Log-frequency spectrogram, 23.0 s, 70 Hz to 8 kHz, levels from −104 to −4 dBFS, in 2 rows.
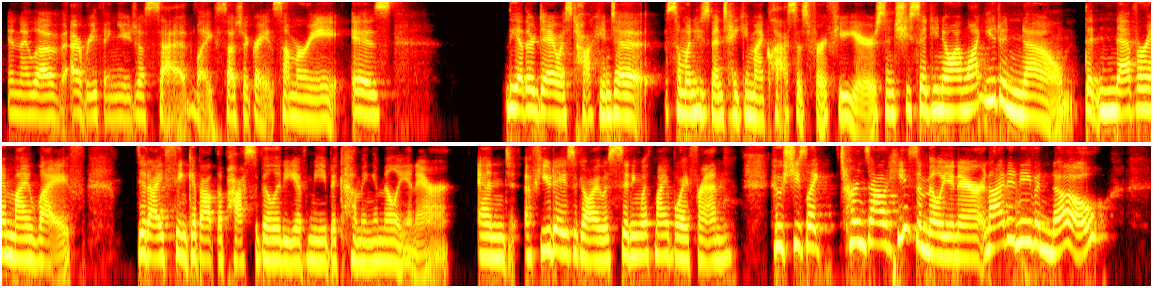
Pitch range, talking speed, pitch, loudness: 170-215 Hz, 210 wpm, 190 Hz, -19 LUFS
